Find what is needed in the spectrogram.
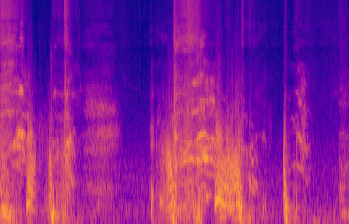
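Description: A man coughing and clearing his throat into a close microphone: two short coughs at the start, then a longer rough bout about two seconds in, and a brief last one near the end.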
